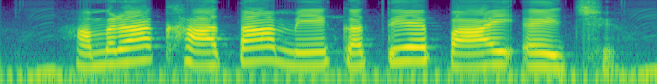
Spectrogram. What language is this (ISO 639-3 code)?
mai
